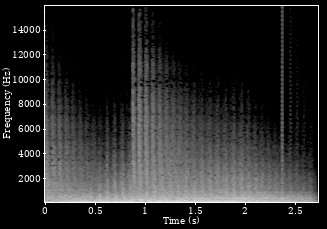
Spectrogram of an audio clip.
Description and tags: Vibra Launch
lfo noise eventide h3000 dse
eventide, h3000, noise, lfo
